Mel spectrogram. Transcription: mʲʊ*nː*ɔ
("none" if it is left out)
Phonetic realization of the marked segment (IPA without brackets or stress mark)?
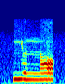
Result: nː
